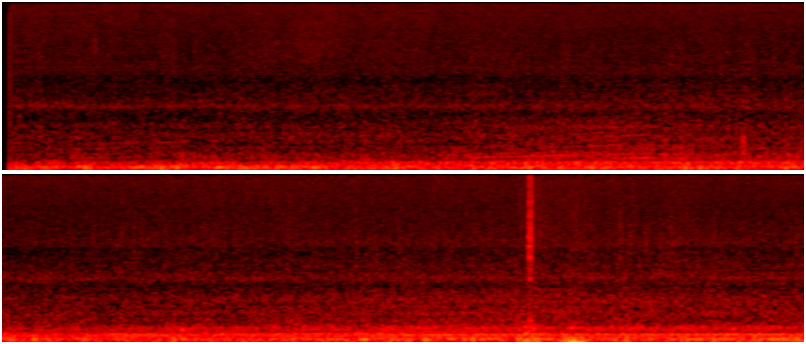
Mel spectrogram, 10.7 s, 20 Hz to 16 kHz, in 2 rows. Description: My car has started making a strange droaning/humming noise from the front passenger side. Car has 46,000 miles and is six years old. Noise is speed related and increases with speed.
